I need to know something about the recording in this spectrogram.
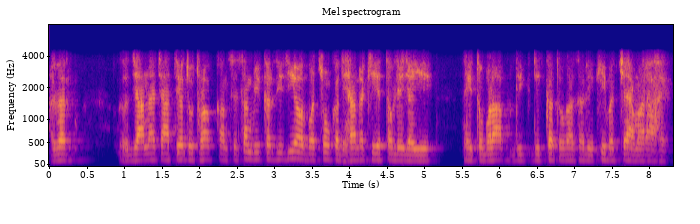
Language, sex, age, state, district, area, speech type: Hindi, male, 30-45, Uttar Pradesh, Chandauli, urban, conversation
